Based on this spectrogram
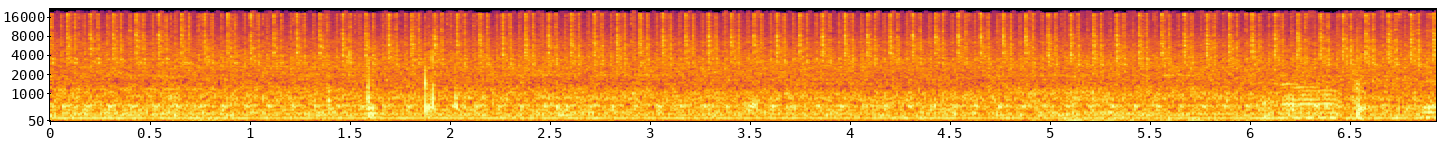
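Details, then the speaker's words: Petrol engine started after sitting a long time, blowing some smoke, idling with a fast, even loud ticking over its low hum; owner notes these engines tend to make this noise and hopes it quiets down. "loud picking here sure you can hear that I'm a little concerned about that but I know that these have a tendency to make a noise"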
